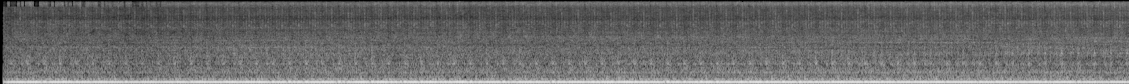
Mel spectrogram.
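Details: Jeep idling with a deep steady rumble and a quick ticking from an exhaust leak at a cracked exhaust manifold, later welded and fixed.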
